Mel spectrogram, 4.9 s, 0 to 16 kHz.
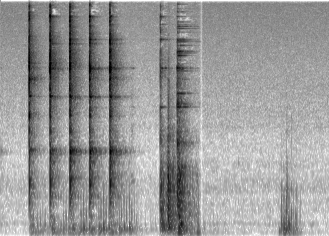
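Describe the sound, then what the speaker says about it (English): A hammer strikes a punch on a Ford 9N tractor engine while removing the flywheel: five sharp metallic clinks in a quick steady rhythm, then a louder scraping clatter, and one last faint knock after a pause. Close and loud, with no talk. "I'm literally taking the punch, hitting it, and it drives out a little bit more"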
